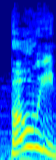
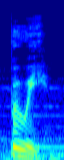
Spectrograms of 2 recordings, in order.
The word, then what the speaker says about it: Bowie: no warning he pulls out this huge Rusty Bowie knife it's actually pronounced buoy what no it's like the last name like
